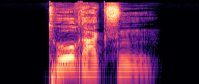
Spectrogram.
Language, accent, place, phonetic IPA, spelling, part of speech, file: German, Germany, Berlin, [ˈtoːʁaksn̩], Thoraxen, noun, De-Thoraxen.ogg
- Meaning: dative plural of Thorax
